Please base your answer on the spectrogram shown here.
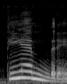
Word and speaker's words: septiembre: Septiembre. Now let's pause here a little bit so I can explain you something. Septiembre. See that P? It is pronounced slightly.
